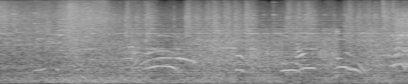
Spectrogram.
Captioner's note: people exclaiming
